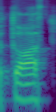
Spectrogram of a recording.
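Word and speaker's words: Thoth: deck this is uh this is the thought deck okay okay that's my pronunciation t-h-o-t-h my favorite one so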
